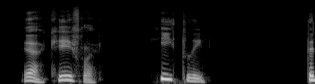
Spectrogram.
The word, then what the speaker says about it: Keighley: And he went, it's Keighley. Yeah, Keighley.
